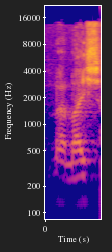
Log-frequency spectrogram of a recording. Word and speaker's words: La Leche: So, well, let's talk about La Leche. Is that the correct pronunciation?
